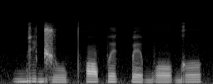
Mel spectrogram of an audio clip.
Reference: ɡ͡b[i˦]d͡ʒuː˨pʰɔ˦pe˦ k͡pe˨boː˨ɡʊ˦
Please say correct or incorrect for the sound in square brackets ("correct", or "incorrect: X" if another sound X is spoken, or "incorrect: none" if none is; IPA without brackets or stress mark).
correct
